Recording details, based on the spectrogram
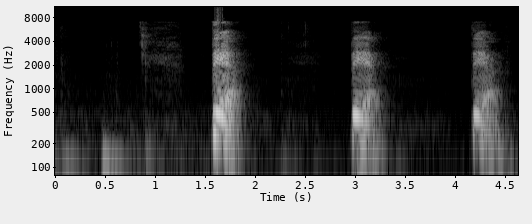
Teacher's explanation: In Russian, it's straight dental sound.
